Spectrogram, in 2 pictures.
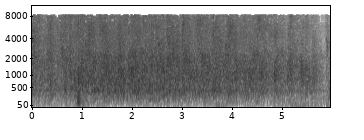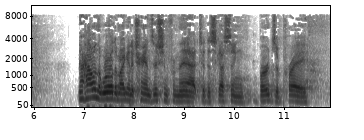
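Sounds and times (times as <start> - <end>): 
audience applause: 0.0 - 6.2
speech: 6.9 - 11.6.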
